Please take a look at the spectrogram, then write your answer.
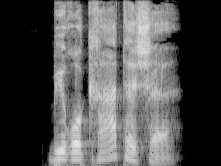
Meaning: inflection of bürokratisch: 1. strong/mixed nominative/accusative feminine singular 2. strong nominative/accusative plural 3. weak nominative all-gender singular
- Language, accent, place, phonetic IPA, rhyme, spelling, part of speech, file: German, Germany, Berlin, [byʁoˈkʁaːtɪʃə], -aːtɪʃə, bürokratische, adjective, De-bürokratische.ogg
